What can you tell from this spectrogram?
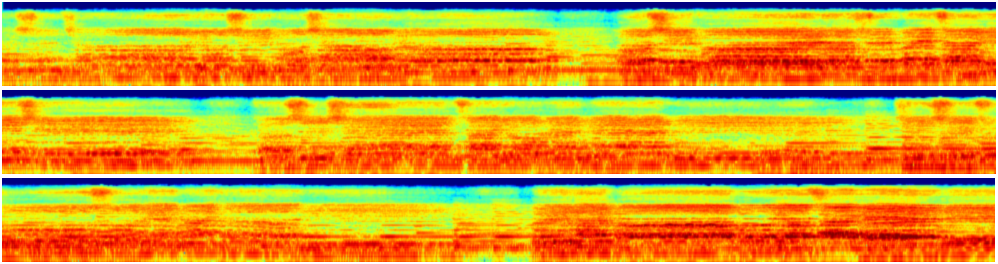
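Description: Mixed church choir of men and women singing a hymn together, in long phrases with brief dips between them.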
